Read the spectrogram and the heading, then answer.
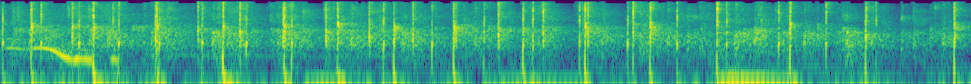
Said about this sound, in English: And a final thank you to our audience. I think you should all give yourselves another round of applause. Why not?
